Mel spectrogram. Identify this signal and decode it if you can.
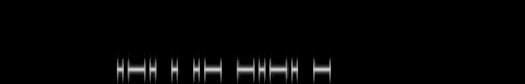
Morse code, heard as a keyed tone, about 23 wpm, 700 Hz. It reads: REACT
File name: 5 Letter Words - First 3 Letters Given - 22wpm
